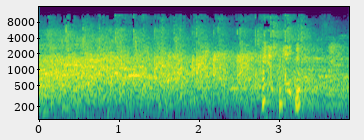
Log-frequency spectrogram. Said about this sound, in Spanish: Aquí aclaran que los que aplaudieron fueron los hombres.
